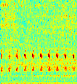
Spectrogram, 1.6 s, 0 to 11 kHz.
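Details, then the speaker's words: GM 5.3 LS V8 at 220,000 miles idling with the belt removed: sharp high chirps about six a second persist over the idle, so the squeak is not the belts and is suspected to be internal to the engine, not yet confirmed. "we still have that noise this is where we're at with this the condition is squeaky noise the cause it obviously isn't the belts"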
